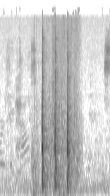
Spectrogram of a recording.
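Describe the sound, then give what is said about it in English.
Three quick, evenly spaced, sharp knocks on a door, standing out against a quiet, low background hum. “did you hear me knock?”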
